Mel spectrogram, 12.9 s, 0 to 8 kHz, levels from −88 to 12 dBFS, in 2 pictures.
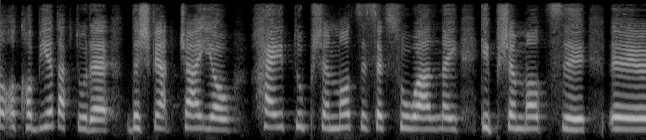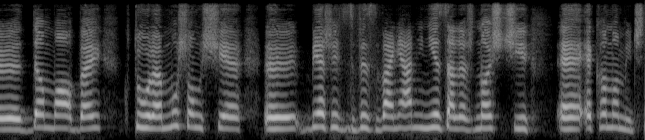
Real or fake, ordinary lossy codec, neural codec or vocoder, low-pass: fake; none; codec, 16 kHz, 0.5 kbps, X-Codec, WavLM features, trained on Multilingual LibriSpeech; 7.2 kHz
